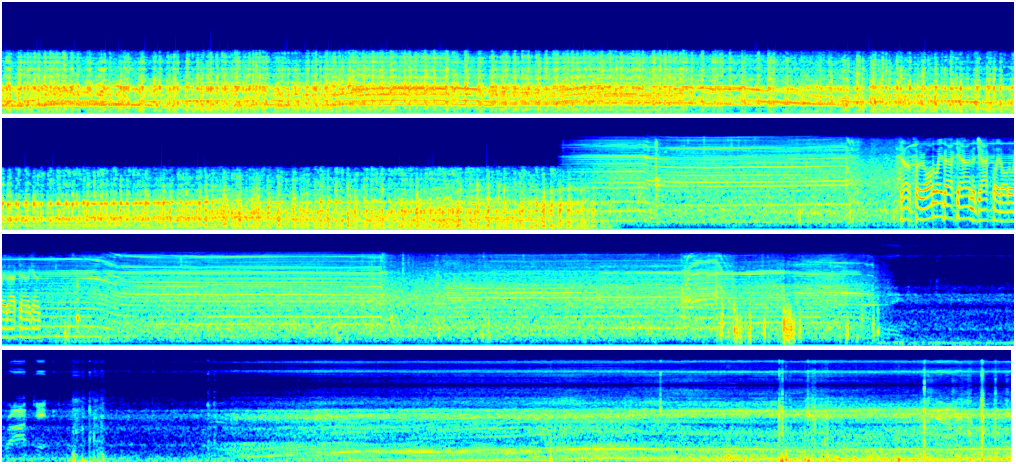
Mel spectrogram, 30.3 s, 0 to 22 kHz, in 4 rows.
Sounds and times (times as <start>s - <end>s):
Motorboat, speedboat: 0.0s - 12.4s, 14.1s - 15.8s, 24.3s - 30.3s.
